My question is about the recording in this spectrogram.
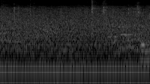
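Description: Faint handling of origami paper: soft rustles and a few small clicks as a folded paper strip is pushed into a paper frog, over a steady low hum.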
